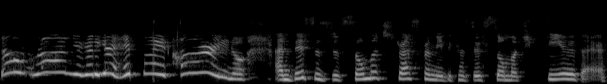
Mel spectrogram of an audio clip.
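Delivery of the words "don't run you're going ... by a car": play-acted, very high, scared, fearful yell. Retelling warning small children running into a parking lot: imitating own screaming. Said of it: "I'm screaming".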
